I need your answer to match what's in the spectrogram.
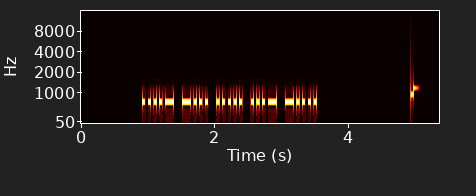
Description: Morse code, heard as a keyed tone, about 27 wpm, 700 Hz. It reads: 4B5V6
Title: Five Challenging Letter-Number Combinations 28wpm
